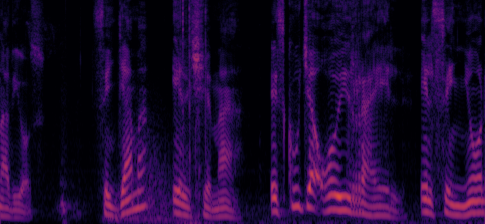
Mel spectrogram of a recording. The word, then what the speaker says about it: Shema: es Oye o escucha Y en hebreo se pronuncia shemá de ahí es de donde viene el nombre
